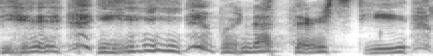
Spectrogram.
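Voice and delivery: exaggerated weird calculating character voice. Imitating a character's line after describing his voice: exaggerated Raiders impression. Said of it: "I'm really over exaggerating it".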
